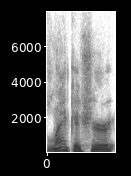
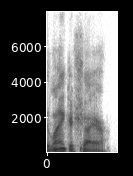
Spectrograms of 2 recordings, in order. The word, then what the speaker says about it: Lancashire: flew a small plane above Lancashire England or as we Americans say Lancashire the pilot who had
